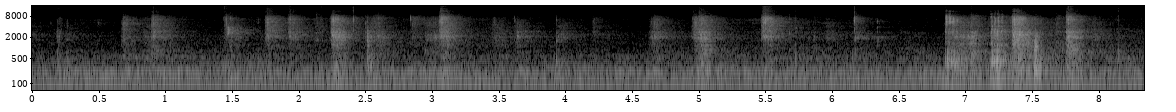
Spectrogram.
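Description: Faint mouth clicks and breath puffs from a person silently mouthing words, over a low steady hum. Near the end comes a quick run of louder breathy puffs.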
